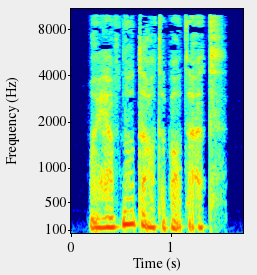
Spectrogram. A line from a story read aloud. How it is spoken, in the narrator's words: he said quietly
